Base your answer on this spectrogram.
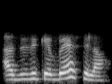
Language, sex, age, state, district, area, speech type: Odia, female, 30-45, Odisha, Sambalpur, rural, conversation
